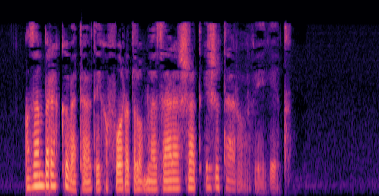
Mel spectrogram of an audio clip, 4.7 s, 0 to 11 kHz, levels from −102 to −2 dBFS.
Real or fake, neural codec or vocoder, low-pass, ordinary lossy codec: real; none; 7.2 kHz; AAC, 32 kbps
